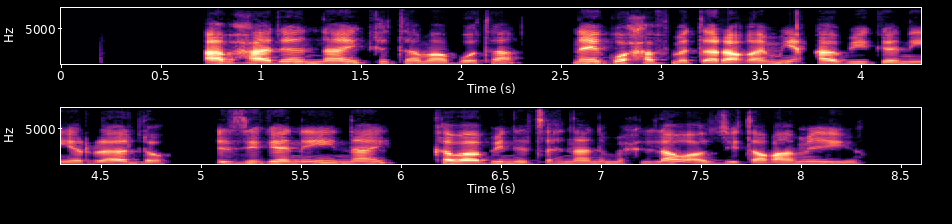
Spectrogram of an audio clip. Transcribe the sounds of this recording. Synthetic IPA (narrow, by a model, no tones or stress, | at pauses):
ʔaβħad̪ɐnajkʰɐt̪ʰɐmabo̞t̪ʰa | najɡʷaħafmɐt̪ʼːɐɾaqʼɐmiʕaβiɡɐnijɪɾːɐɐlːɐ | ʔɨziɡɐnʔinajkʰɐβaβinɨt͡sʼɨhnanɨmɨħlːawa̰βzit̪ʼɐχʼamiɨjːu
